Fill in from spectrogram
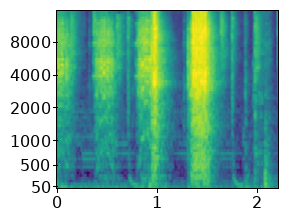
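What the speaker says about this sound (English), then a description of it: "your whole hand is now guiding the entire drill, and it just goes in" A power drill drives into wood in two short, loud whirring bursts, each a second or less, with quieter handling rubs between and after them.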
